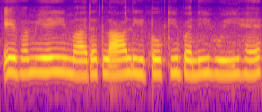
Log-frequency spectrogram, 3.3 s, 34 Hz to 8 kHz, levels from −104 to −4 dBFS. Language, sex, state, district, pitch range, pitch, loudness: Hindi, female, Chandigarh, Chandigarh, 220-235 Hz, 230 Hz, -15 LUFS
